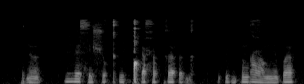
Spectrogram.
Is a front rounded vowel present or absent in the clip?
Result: present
